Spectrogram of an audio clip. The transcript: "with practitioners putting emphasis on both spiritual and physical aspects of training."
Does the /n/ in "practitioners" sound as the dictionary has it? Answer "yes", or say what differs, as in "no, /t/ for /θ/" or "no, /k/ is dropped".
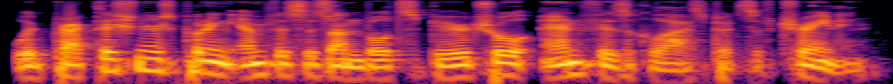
yes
